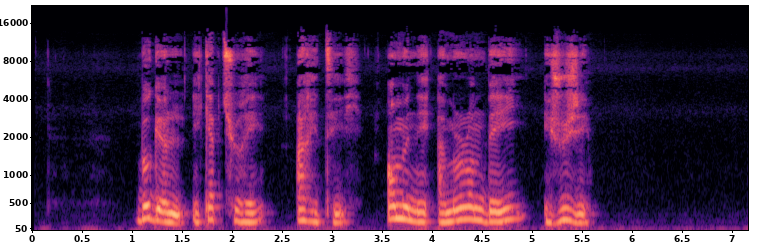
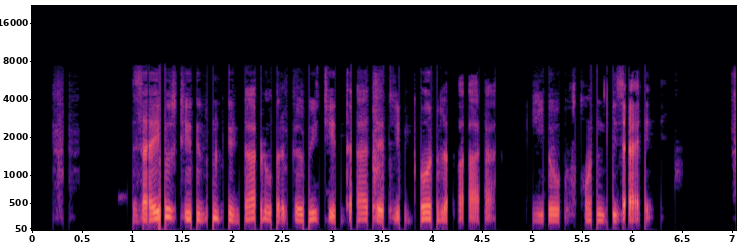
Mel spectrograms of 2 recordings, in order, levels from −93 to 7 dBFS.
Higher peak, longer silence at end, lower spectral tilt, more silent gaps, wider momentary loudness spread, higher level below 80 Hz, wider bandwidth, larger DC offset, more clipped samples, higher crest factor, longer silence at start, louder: first, 0 dBFS vs -4 dBFS; first, 1.6 s vs 0 s; about the same, -4.5 dB/octave vs -5.5 dB/octave; second, none vs 0.32-0.36 s, 0.48-0.86 s, 0.96-1.00 s, 4.32-4.36 s, 4.71-5.00 s, 5.45-5.49 s, 6.34-6.43 s, 6.51-6.99 s; about the same, 11 LU vs 10 LU; first, -48 dBFS vs -58 dBFS; first, 14 kHz vs 7.6 kHz; neither; neither; second, 18 dB vs 24 dB; first, 1.05 s vs 0.2 s; first, -16 LUFS vs -27 LUFS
